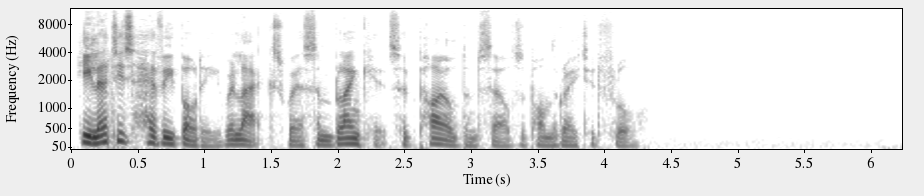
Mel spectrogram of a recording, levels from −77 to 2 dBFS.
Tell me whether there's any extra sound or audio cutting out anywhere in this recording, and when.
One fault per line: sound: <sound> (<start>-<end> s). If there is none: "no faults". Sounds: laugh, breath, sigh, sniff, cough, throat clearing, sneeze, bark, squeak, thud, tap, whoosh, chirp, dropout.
no faults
